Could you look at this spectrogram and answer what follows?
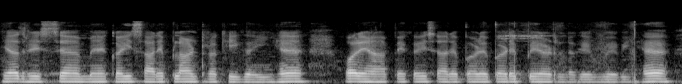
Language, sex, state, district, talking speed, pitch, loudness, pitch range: Hindi, male, Jharkhand, Garhwa, 185 wpm, 125 Hz, -18 LUFS, 120-130 Hz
